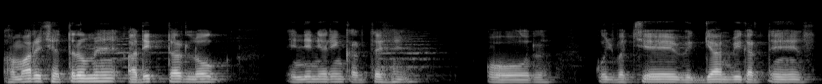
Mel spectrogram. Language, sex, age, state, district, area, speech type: Hindi, male, 30-45, Madhya Pradesh, Ujjain, rural, spontaneous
